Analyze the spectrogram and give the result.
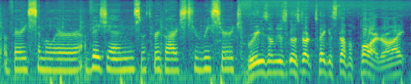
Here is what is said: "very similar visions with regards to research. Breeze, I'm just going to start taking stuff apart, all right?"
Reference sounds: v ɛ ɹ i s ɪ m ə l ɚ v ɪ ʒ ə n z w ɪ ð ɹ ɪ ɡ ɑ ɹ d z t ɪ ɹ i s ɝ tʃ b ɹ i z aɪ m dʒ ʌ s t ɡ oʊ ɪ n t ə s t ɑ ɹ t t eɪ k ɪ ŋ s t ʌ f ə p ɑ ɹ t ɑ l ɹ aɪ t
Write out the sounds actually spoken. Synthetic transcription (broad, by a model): v ɛ ɹ i s ɪ m l ɚ v ɪ ʒ ə n z w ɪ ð ɹ ɪ ɡ ɑ ɹ d z t ɪ ɹ i s ɝ tʃ b ɹ i z aɪ m dʒ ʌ s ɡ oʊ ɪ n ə s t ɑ ɹ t t eɪ k ɪ ŋ s t ʌ f ə p ɑ ɹ t ɹ aɪ t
